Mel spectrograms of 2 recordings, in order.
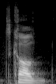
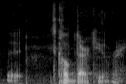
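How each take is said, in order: First: Said in the usual way. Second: Whispered, breathy deadpan; hushed aside. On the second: Real, not acted. Whispering to his friend to land the joke. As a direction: drop to a whisper for the punchline. Repeating the punchline, second take hushed.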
